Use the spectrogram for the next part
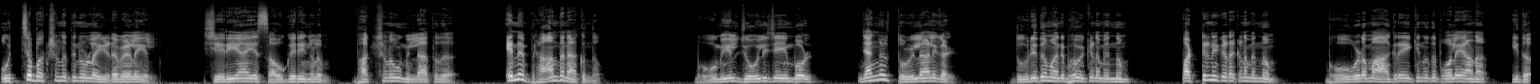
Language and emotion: Malayalam, angry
